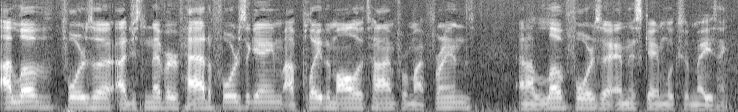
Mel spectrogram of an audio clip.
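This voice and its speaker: A man's voice: mid-range voice, a little hiss or hum. Young man, gaming commentary, enthusiastic, rambling, talks to viewers. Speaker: gaming YouTuber. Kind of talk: casual commentary over gameplay.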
